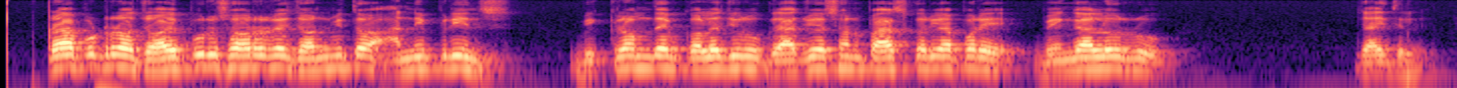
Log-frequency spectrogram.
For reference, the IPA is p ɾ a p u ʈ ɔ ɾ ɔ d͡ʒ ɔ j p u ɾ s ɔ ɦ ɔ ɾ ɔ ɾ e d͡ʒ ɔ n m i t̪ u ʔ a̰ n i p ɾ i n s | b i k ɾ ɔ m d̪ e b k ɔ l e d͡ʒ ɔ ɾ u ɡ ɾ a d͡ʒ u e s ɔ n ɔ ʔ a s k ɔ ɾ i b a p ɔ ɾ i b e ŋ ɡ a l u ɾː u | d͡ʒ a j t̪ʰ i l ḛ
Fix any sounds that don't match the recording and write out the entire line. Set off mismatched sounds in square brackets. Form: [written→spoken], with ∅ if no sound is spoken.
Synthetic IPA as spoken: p ɾ a p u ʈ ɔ ɾ ɔ d͡ʒ ɔ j p u ɾ s ɔ ɦ ɔ ɾ ɔ ɾ e d͡ʒ ɔ n m i t̪ [u→ɔ] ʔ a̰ n i p ɾ i n s | b i k ɾ ɔ m d̪ e b k ɔ l e d͡ʒ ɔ ɾ u ɡ ɾ a d͡ʒ u e s ɔ n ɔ [ʔ→p] a s k ɔ ɾ i b a p ɔ ɾ [i→e] b e ŋ ɡ a l u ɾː u | d͡ʒ a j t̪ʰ i l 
